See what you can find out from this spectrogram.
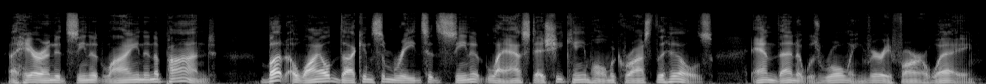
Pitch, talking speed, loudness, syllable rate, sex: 95 Hz, 215 wpm, -20 LUFS, 4.7 syllables/s, male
